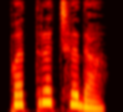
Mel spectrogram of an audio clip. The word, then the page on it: ಪತ್ರಚ್ಛದ: kannada; patracchada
